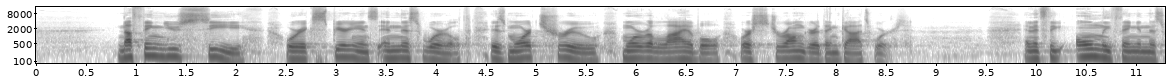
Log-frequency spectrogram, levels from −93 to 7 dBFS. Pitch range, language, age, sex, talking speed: 130-165 Hz, English, 20-39, male, 135 wpm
